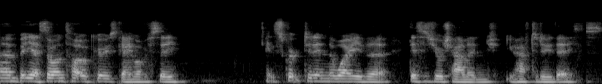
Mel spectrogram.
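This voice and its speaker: Fairly quick and somewhat breathy, a man speaks at medium pitch with an English accent and fairly even intonation. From UK. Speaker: game developer. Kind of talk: casual chat.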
